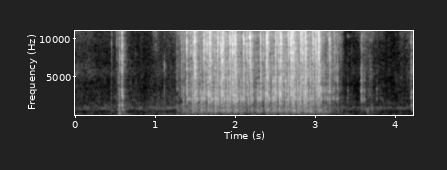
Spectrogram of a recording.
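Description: A sewing machine stitches slowly around a curve on cutwork fabric trim for a palazzo pant, a close burst of rapid clattering stitches lasting about two seconds between quieter handling clicks.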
